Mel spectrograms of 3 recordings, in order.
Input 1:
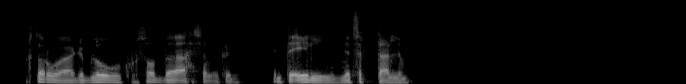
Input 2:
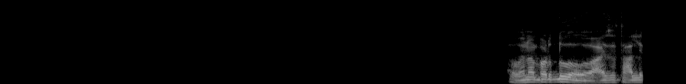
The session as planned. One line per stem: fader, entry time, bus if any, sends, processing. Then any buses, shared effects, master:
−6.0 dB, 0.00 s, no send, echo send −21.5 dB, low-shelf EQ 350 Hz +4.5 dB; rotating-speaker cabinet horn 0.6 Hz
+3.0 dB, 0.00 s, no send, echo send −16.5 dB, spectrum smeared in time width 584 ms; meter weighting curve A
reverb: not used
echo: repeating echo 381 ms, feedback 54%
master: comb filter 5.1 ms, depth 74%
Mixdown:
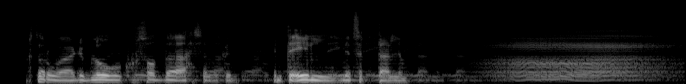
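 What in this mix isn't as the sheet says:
stem 1 −6.0 dB → +2.0 dB
stem 2 +3.0 dB → −4.0 dB

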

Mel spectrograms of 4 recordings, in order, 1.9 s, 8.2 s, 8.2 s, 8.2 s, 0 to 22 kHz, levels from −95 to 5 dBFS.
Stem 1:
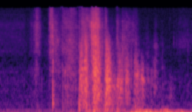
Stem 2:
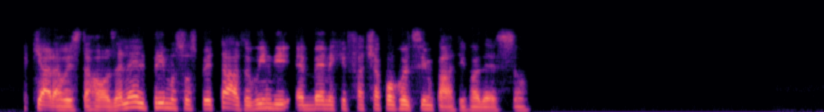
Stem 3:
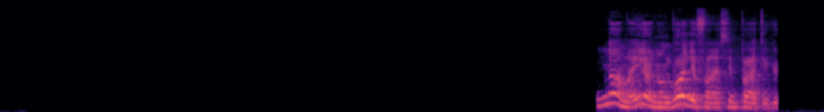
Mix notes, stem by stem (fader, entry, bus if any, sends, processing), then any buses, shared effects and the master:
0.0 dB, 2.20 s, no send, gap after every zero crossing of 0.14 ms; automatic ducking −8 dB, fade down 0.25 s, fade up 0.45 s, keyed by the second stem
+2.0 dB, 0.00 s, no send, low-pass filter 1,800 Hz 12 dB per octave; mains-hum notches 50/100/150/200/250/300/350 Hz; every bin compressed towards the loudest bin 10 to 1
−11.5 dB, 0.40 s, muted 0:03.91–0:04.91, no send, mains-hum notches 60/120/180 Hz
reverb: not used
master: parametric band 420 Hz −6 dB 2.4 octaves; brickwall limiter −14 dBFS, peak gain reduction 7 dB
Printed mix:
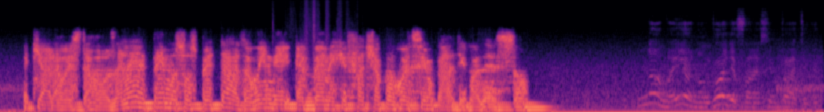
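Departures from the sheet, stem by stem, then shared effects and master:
stem 1 0.0 dB → −6.5 dB
stem 2 +2.0 dB → +13.0 dB
master: missing parametric band 420 Hz −6 dB 2.4 octaves

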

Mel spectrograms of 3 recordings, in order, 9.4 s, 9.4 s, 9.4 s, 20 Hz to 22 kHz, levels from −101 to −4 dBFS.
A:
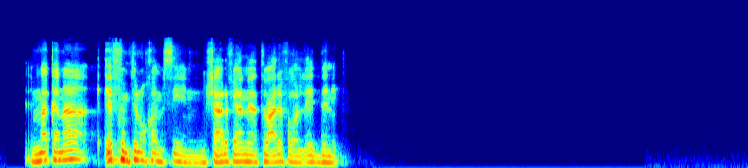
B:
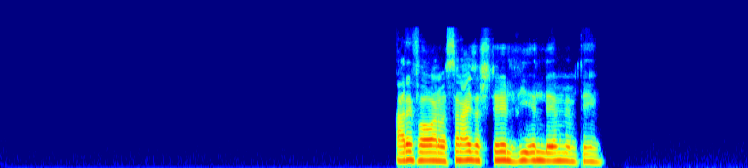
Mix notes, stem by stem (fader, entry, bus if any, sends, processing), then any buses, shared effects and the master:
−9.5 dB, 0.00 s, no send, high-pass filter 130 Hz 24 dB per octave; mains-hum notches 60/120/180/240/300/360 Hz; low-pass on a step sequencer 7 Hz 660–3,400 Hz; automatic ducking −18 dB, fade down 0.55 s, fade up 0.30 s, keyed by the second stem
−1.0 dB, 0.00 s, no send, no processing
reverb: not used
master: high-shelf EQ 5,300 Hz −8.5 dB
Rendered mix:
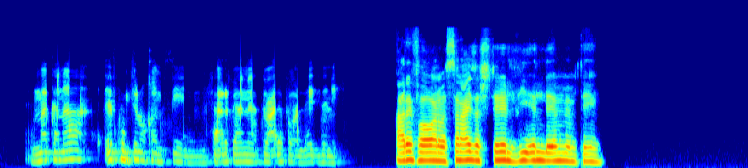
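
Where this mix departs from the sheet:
stem A −9.5 dB → −17.5 dB
master: missing high-shelf EQ 5,300 Hz −8.5 dB

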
